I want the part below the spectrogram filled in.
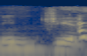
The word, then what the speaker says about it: Ninjzz: There's no I in it, but there's really no other way to pronounce it other than ninjas. – And that's how they pronounce it in the show. I mean, yes, it's written out N-I-N-J-Z-Z, but it's pronounced ninjas.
